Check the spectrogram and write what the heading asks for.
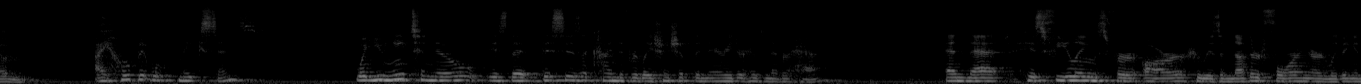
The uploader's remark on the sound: at 2019 Writers' Block Festival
